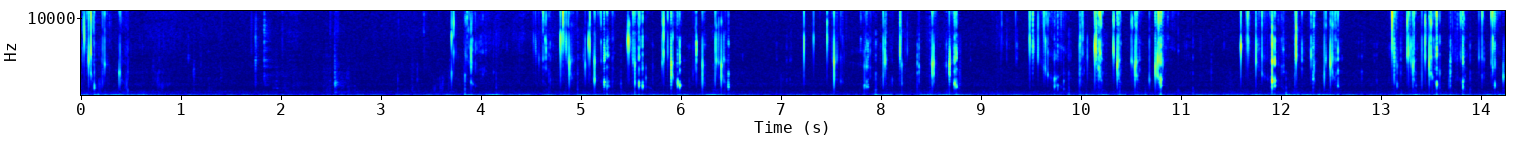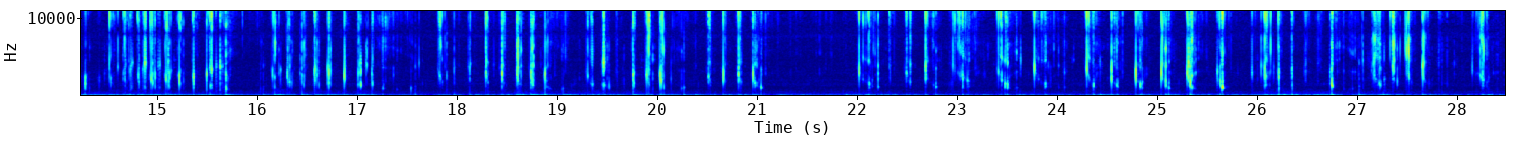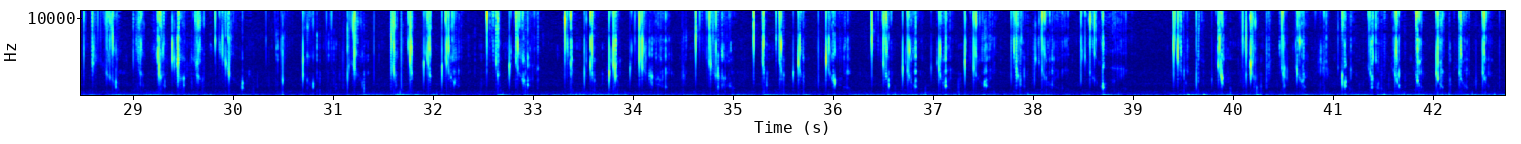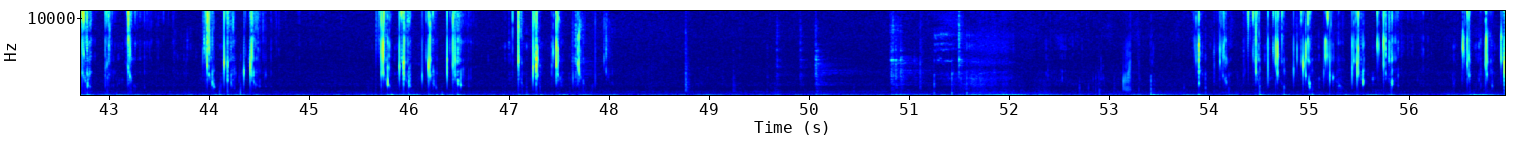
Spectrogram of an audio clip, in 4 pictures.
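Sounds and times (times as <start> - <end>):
wet mouth clicks and smacks: 0.0 - 0.6, 3.6 - 6.6, 7.2 - 21.1, 22.0 - 44.6, 45.7 - 48.1, 52.6 - 56.9.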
